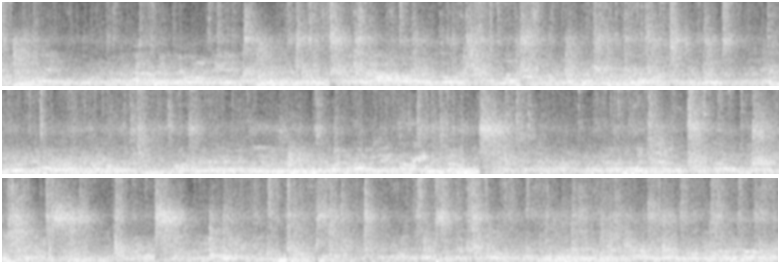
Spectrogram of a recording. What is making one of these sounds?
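Swords clash and knock against shields in a large echoing hall.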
